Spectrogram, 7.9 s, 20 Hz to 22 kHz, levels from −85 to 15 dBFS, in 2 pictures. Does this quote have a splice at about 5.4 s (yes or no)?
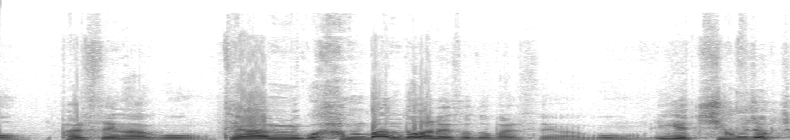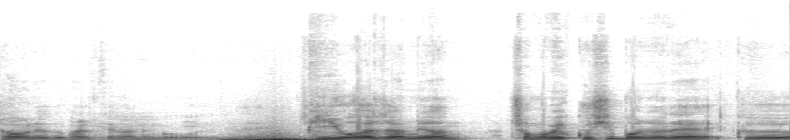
yes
